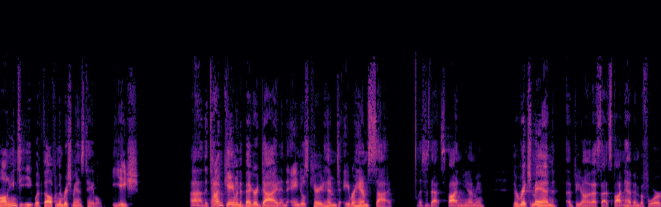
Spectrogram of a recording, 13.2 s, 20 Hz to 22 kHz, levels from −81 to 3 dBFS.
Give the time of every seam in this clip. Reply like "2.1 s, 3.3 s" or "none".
2.2 s, 11.3 s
